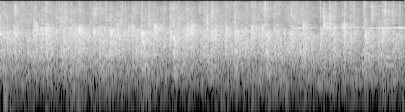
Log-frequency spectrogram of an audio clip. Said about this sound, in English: He doesn't have a sequiny tutu on this morning, but I think he still deserves a round of applause.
